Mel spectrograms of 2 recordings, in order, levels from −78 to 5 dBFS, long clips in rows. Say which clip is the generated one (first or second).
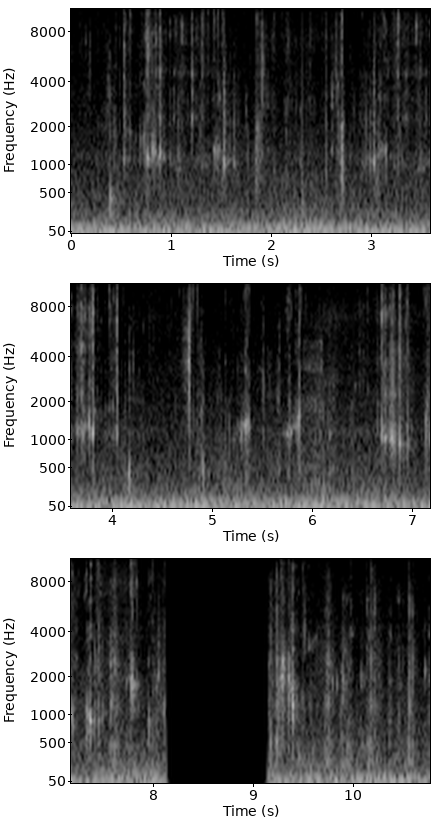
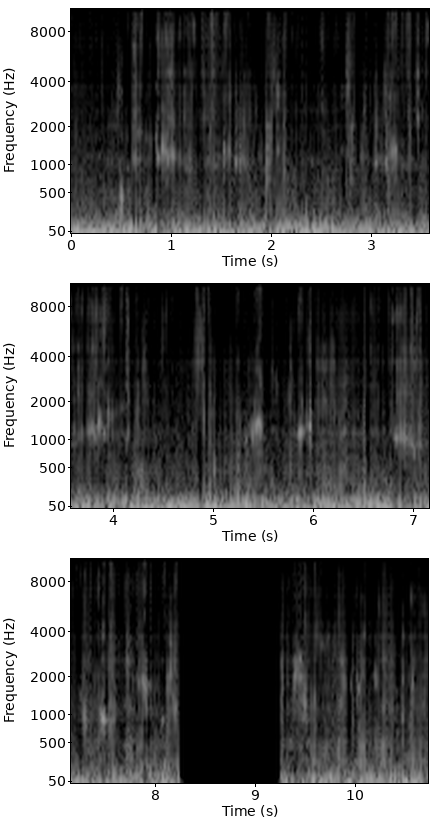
second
